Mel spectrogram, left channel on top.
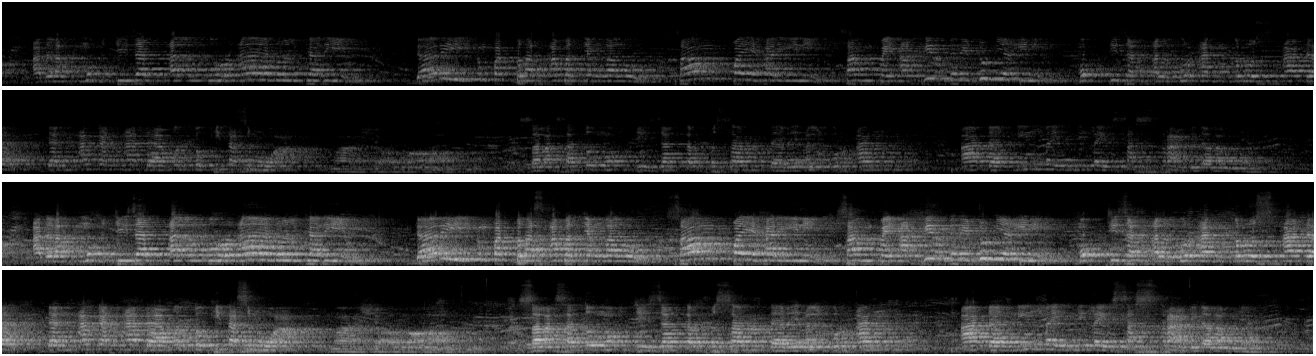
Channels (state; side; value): quieter; left; 15.6 dB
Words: adalah mukjizat Al-Quranul Karim. Dari 14 abad yang lalu sampai hari ini, sampai akhir dari dunia ini, mukjizat Al-Quran terus ada dan akan ada untuk kita semua. Masya Allah. Salah satu mukjizat terbesar dari Al-Quran, ada nilai-nilai sastra di dalamnya,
